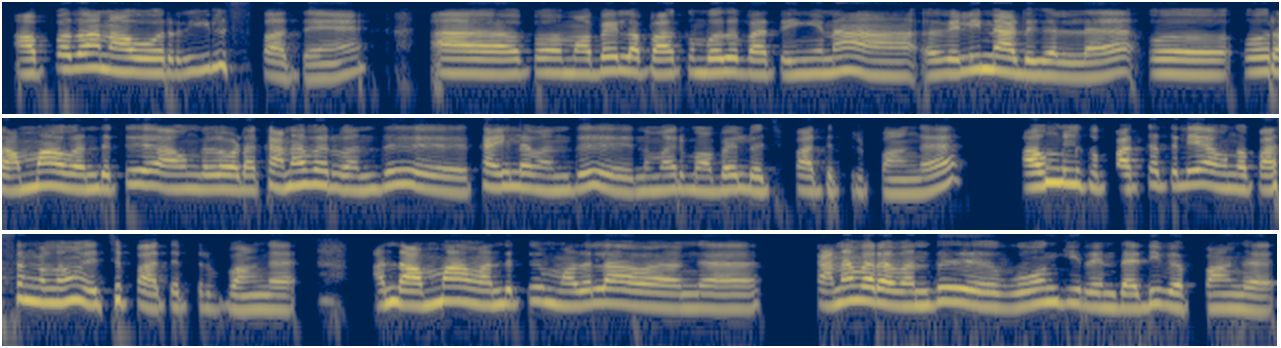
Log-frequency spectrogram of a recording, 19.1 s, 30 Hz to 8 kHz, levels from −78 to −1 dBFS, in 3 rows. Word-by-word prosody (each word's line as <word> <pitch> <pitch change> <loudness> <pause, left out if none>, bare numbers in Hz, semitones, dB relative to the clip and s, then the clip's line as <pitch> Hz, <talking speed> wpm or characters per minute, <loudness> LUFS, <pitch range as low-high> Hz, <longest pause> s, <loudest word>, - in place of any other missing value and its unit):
அப்பதான் 285 +5 +2
நான் 250 -2 +4
ஒரு 235 0 -1
ரீல்ஸ் 295 +6 -5
பாத்தேன். 190 0 -2 0.5
அ - - +6 0.3
அப்ப 240 +1 -4
மொபைல்ல 255 +2 +1
பாக்கும்போது 235 +1 +1
பாத்தீங்கன்னா, 225 +3 -2 0.4
அ - - -1
வெளிநாடுகள்ல 230 -6 +2 0.4
ஒ - - 0 0.5
ஒரு 250 -1 +1
அம்மா 275 +4 +4
வந்துட்டு 235 +4 -3 0.2
அவுங்களோட 235 -1 0
கணவர் 280 +1 +2
வந்து 235 +6 -4 0.4
கையில 260 0 +1
வந்து 225 +4 -4 0.2
இந்தமாரி 225 +2 -5
மொபைல் 225 +1 -2
வச்சு 210 - -12
பாத்துட்டுருப்பாங்க. 205 -3 -6 0.5
அவுங்களுக்கு 295 -1 +4
பக்கத்திலயே 270 +4 +1
அவுங்க 245 -3 -1
பசங்களும் 280 +1 +1
வச்சு 240 +6 -3
பாத்துட்டுருப்பாங்க. 200 -3 -3 0.5
அந்த 260 +1 +2
அம்மா 280 +5 +4
வந்துட்டு 250 +4 -3
முதல்ல 240 +3 0
அவங்க 205 -2 -1 0.6
கணவர 280 +3 +5
வந்து 230 +4 -1 0.4
ஓங்கி 260 +1 -1
2 210 -1 -3
அடி 215 +5 -2
வைப்பாங்க! 205 -1 -3
235 Hz, 130 wpm, -23 LUFS, 215-260 Hz, 0.6 s, அ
